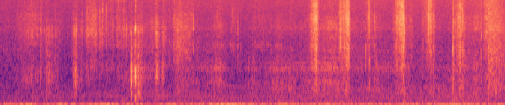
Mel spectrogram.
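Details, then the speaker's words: Hand-spun wheel of a ThinkTank Airport Take Off rolling camera bag after use at the beach: a scratchy, crunching crackle; the wheels barely spin and the bearings are gritty and worn, so the wheels need replacing. "those wheels are just they don't spin they make sounds the bearings is not good can you hear it"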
